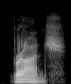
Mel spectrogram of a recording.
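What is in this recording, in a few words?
"brunch", American English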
